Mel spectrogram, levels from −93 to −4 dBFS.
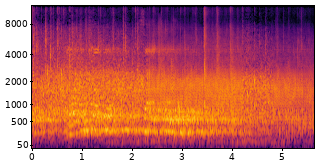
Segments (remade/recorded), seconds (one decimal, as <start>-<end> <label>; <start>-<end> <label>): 0.0-2.3 recorded; 2.3-4.2 remade; 4.2-4.8 recorded; 4.8-5.7 remade

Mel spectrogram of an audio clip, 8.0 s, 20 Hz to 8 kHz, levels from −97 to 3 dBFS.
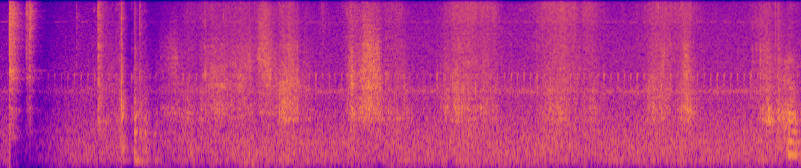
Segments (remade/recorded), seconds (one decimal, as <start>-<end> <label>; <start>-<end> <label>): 0.0-1.0 recorded; 1.0-3.3 remade; 3.3-4.0 recorded; 4.0-8.0 remade

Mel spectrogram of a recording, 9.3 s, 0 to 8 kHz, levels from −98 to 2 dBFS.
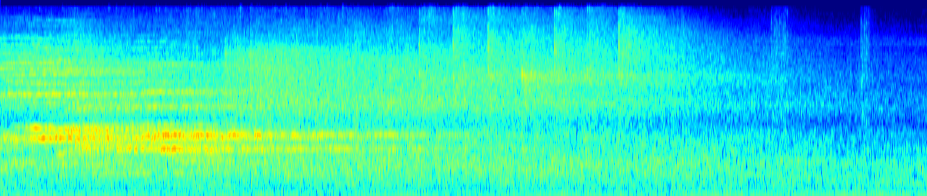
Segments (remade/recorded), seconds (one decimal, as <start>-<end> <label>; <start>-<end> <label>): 0.0-9.3 recorded

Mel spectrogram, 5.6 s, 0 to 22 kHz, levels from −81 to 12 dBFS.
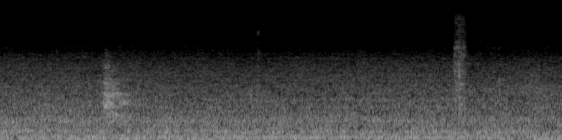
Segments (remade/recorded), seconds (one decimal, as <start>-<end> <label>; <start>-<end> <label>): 0.0-4.1 remade; 4.1-5.1 recorded; 5.1-5.6 remade

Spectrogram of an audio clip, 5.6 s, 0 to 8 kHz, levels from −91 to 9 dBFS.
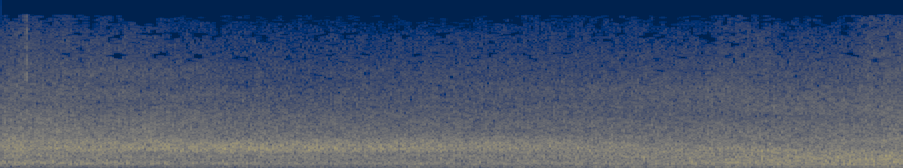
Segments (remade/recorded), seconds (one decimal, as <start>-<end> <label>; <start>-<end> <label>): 0.0-1.4 remade; 1.4-2.3 recorded; 2.3-5.6 remade

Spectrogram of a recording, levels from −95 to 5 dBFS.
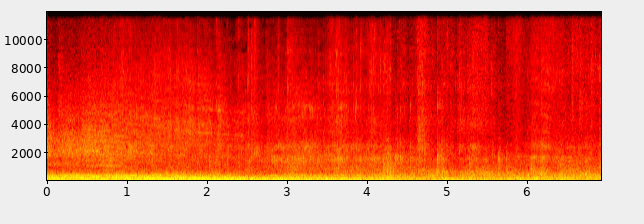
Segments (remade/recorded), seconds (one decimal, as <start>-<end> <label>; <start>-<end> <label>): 0.0-0.8 recorded; 0.8-4.3 remade; 4.3-5.8 recorded; 5.8-6.4 remade; 6.4-6.9 recorded

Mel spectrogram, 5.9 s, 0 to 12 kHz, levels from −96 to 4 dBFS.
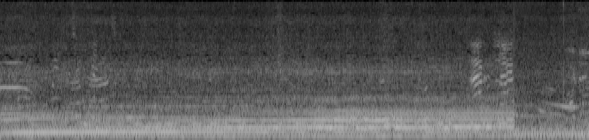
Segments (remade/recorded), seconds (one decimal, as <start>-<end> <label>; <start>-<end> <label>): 0.0-3.3 recorded; 3.3-4.5 remade; 4.5-5.9 recorded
